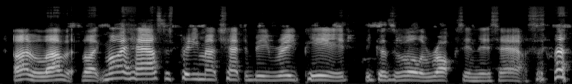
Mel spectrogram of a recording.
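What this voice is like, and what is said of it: Australian accent. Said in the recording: “I'm an Aussie, New South Wales, but apparently I've got a terrible accent even in Australia.”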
